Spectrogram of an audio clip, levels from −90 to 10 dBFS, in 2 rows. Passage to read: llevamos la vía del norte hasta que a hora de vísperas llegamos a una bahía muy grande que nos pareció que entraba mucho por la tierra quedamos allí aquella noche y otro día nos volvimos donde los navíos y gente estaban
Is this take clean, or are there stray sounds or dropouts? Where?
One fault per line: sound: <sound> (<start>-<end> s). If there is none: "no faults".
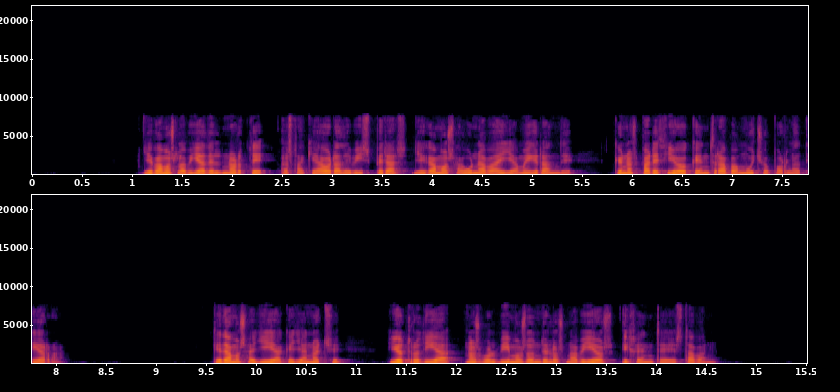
no faults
